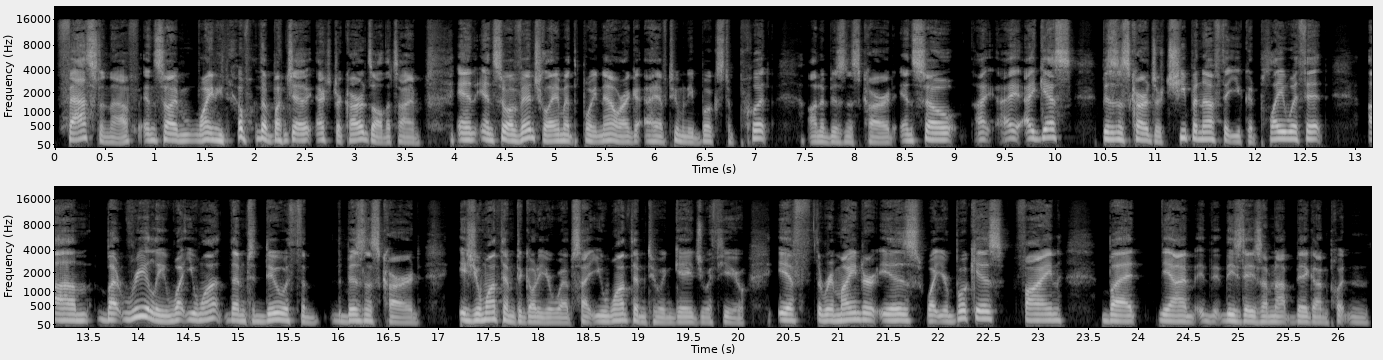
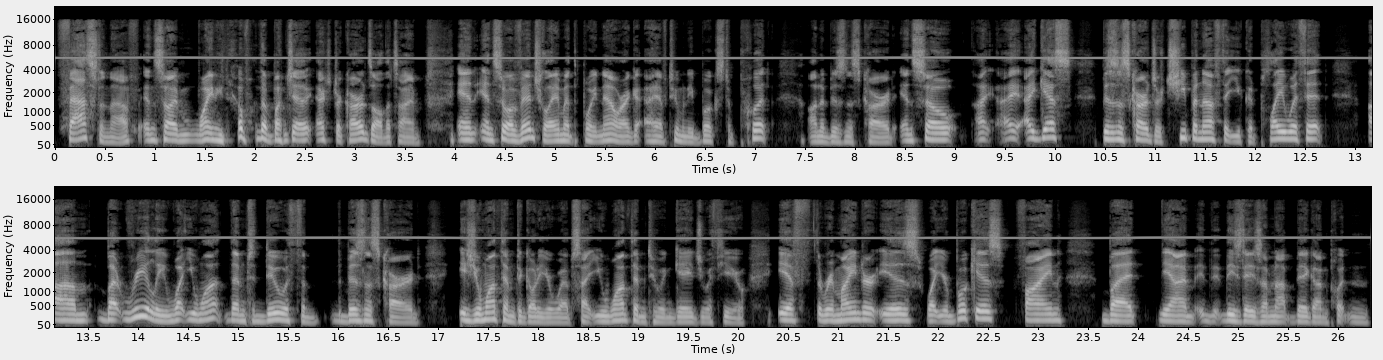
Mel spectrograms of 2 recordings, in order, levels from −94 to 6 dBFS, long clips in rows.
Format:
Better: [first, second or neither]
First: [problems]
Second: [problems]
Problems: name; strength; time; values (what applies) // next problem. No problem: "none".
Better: first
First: none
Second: high-pitched whine; loud; throughout; 5.5 kHz, 10 dB below the speech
